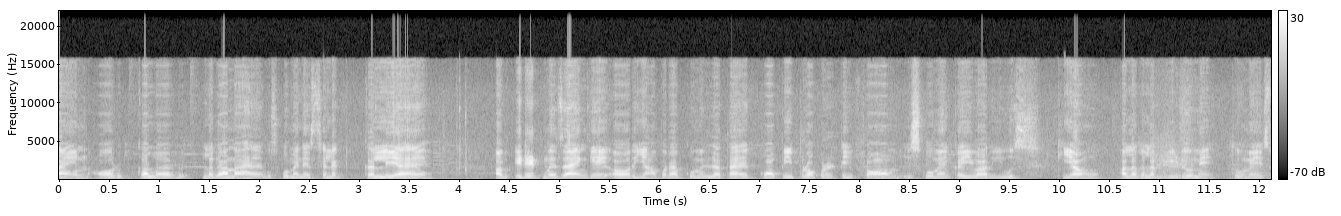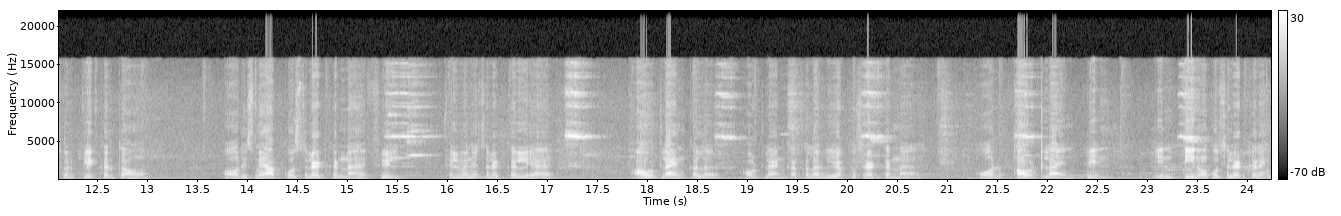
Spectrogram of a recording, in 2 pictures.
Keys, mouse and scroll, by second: 3.4 click, 5.5 click, 12.6 click, 20.2 click, 23.6 click.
